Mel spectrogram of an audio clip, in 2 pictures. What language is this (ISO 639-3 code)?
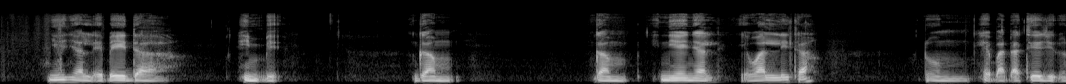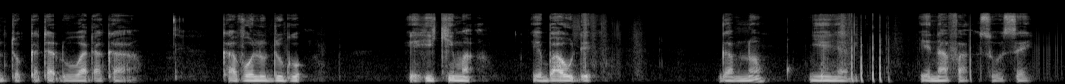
ful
